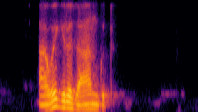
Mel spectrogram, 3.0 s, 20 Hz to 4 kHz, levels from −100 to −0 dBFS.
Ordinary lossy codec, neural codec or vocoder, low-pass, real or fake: Opus, 24 kbps; codec, 16 kHz, 2 kbps, X-Codec, WavLM features, trained on Multilingual LibriSpeech; 3.6 kHz; fake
